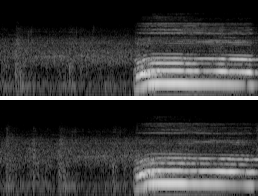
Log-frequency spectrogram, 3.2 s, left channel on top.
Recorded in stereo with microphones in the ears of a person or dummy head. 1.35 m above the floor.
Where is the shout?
10° left (ahead or behind), 5 m.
